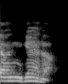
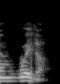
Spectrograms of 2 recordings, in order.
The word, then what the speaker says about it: Anguera: Nuestra Señora de Anguera, Nuestra Señora de Angüera, Brasil, Angüera o Anguera, como queramos pronunciarlo.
